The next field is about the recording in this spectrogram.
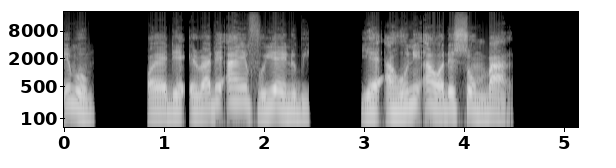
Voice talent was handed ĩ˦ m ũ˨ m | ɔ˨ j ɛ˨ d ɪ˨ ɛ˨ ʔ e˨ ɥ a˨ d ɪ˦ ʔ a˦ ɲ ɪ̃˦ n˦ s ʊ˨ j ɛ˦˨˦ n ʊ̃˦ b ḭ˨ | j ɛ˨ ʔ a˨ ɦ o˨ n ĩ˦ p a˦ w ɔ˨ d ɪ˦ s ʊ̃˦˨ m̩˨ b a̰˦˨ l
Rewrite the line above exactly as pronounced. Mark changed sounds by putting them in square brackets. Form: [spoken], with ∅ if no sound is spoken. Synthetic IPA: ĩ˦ m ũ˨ m | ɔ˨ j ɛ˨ d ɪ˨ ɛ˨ ʔ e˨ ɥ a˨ d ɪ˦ ʔ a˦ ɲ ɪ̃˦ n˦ [f] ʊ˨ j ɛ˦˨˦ n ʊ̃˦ b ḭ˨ | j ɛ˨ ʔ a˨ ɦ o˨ n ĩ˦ [ʔ] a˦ w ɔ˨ d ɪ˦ s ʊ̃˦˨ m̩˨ b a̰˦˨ l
